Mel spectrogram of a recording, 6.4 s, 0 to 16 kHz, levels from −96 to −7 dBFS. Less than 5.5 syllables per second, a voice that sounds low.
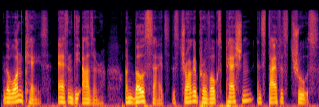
Yes: 4.7 syllables/s; low, 110 Hz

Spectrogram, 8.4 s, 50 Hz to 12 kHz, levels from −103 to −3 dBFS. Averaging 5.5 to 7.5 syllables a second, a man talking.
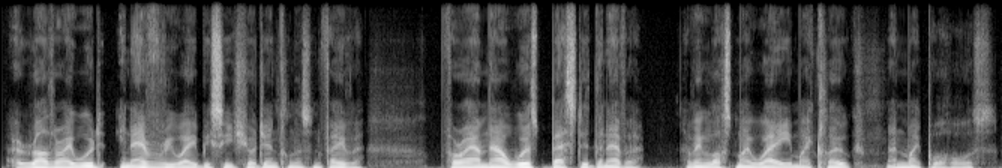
Yes: 5.9 syllables/s; male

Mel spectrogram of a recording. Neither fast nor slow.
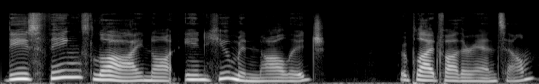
No: slow, 110 wpm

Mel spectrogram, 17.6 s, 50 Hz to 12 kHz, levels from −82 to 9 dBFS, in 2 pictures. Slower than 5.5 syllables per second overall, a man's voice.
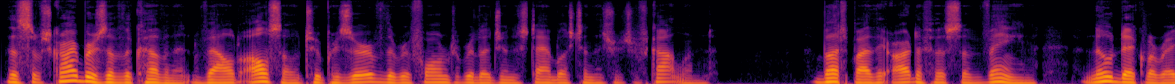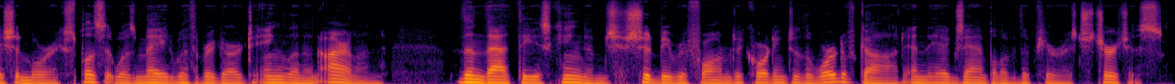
No: 5.9 syllables/s; male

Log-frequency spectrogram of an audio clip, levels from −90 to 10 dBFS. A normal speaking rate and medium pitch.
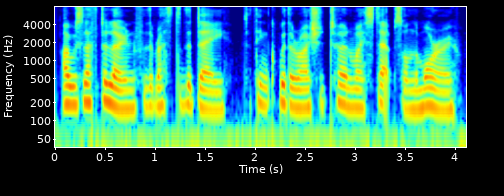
No: fast, 305 wpm; medium, 175 Hz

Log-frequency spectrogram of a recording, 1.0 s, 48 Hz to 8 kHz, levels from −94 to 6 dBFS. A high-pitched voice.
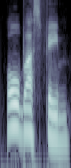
No: low, 130 Hz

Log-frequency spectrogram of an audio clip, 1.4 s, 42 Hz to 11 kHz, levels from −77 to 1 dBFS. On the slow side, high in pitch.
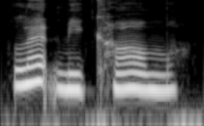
Yes: slow, 130 wpm; high, 225 Hz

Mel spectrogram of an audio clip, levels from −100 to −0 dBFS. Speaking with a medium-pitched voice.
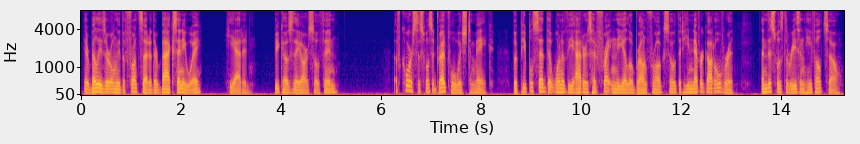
No: low, 110 Hz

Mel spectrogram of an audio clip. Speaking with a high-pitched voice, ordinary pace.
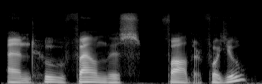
No: low, 105 Hz; average, 160 wpm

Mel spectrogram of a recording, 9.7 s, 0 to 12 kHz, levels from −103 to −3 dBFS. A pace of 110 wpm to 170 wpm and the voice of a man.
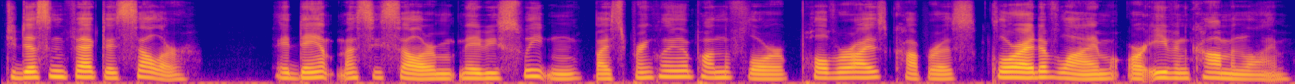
No: average, 150 wpm; female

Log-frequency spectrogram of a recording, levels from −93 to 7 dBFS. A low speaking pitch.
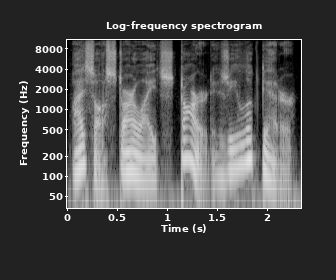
Yes: low, 110 Hz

